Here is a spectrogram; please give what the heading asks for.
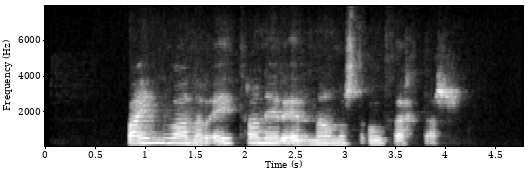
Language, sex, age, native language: Icelandic, female, 20-29, Icelandic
